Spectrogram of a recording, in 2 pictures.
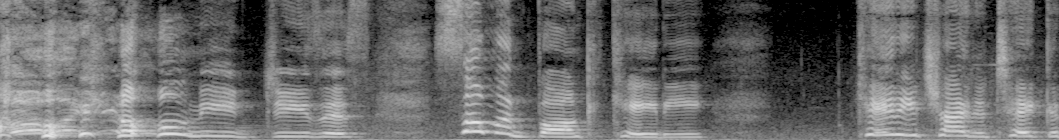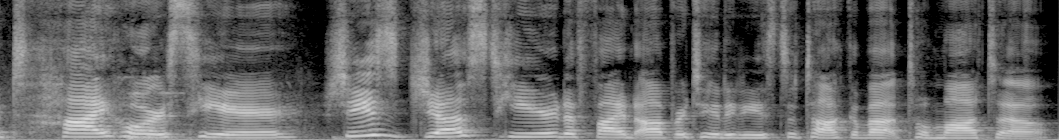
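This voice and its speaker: High, animated woman streamer. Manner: playful, reactive, teasing. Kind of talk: casual live game commentary.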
